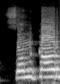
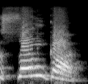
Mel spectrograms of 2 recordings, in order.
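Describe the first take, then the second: First: संकार as "san-kaar"; tongue-tip n in संकार; wrong n sound. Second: Slow "sangkaar" for संकार; nasal ng sound. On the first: Teacher shows the rejected form, संकार with plain n. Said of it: "संकार नहीं". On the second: Teacher applies the rule, संकार with ng. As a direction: back ng before का in संकार. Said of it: "क का अ होता है". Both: Shown as a demonstration.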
